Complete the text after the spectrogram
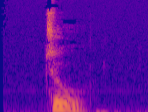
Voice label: "toe", Dutch

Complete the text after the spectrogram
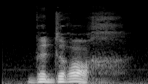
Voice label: "bedrog", Dutch

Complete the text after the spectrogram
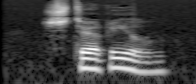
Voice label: "steriel", Dutch

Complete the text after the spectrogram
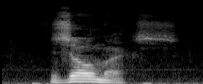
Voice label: "s zomers", Dutch

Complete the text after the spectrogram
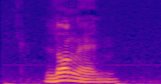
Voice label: "longen", Dutch

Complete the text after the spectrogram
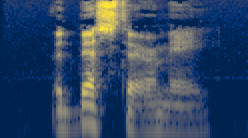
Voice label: het beste rmee, Dutch

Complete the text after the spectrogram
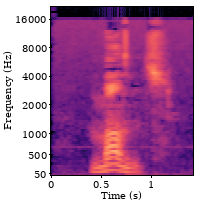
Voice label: "mand", Dutch

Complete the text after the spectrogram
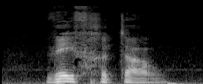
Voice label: "weefgetouw", Dutch

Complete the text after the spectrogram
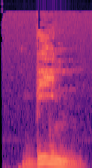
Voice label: "Bean", Dutch

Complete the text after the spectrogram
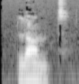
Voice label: "land", Dutch

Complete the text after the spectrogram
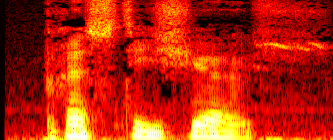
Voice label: "prestigieus", Dutch

